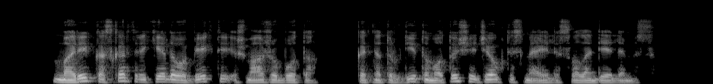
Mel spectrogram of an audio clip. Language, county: Lithuanian, Kaunas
